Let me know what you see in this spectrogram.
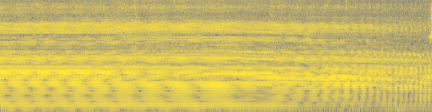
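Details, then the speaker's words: Wound vacuum pump: portable Prevena wound VAC on a finger skin graft after traumatic finger amputation salvage; steady motor hum dropping slightly in pitch and loudness toward the end, confirming a good seal. "so that's good so we know we got a good seal"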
